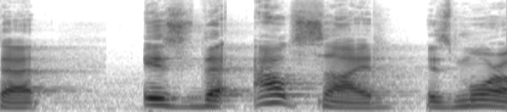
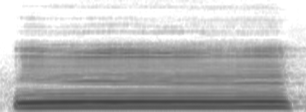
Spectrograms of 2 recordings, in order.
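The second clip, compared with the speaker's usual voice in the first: long steady resonant hum; sustained front-placed "mm"; humming; 3 dB quieter than usual. Shown as a demonstration. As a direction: hum on one held note. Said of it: "is humming".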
